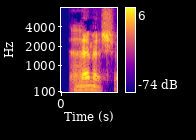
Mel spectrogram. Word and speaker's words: Nemes: Nemes, okay. – Nemes, yeah.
